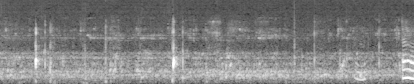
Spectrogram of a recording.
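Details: Infant hiccups: two short, abrupt hiccup clicks about two seconds apart in a quiet room, then a soft baby sound.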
